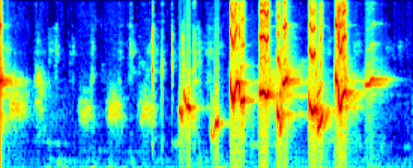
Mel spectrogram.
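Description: Straw-headed bulbul: a few soft whistles, then a loud, rich burst of bubbling, swooping notes tumbling quickly up and down, ending on a clear held whistle.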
